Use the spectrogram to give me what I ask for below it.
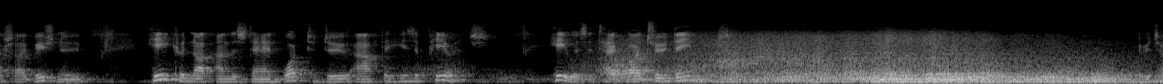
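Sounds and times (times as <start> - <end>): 
speech: 0.0 - 7.6
airplane flying overhead: 5.8 - 11.6.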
